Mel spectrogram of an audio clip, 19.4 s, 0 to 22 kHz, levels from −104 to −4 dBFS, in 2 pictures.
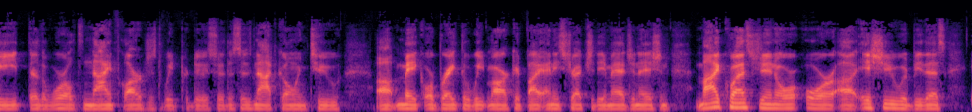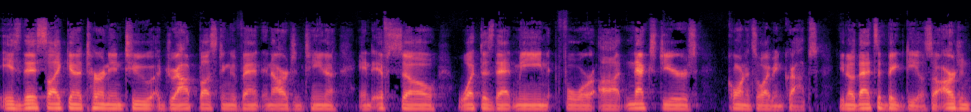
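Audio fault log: No faults found in this speech recording.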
